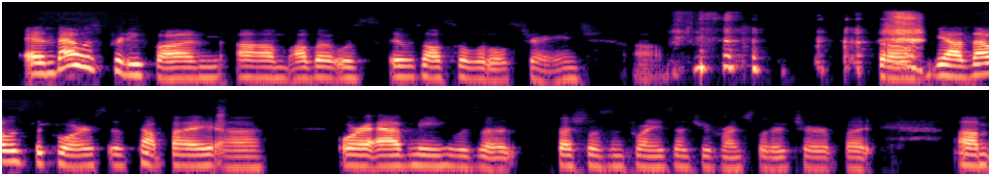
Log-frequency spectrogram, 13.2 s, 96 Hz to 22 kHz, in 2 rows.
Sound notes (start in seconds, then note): 5.4 giggles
